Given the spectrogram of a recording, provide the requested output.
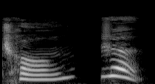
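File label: "chéngrèn", Mandarin Chinese; 承认; thừa nhận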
